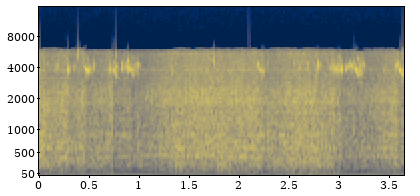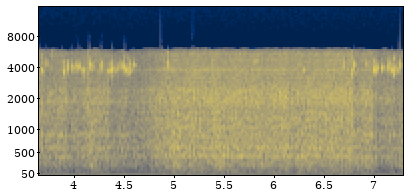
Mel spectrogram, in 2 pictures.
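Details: Mercedes M119 engine running: quick irregular ratcheting chirps and rubbing squeaks in bursts; worn secondary air pump pulley.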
